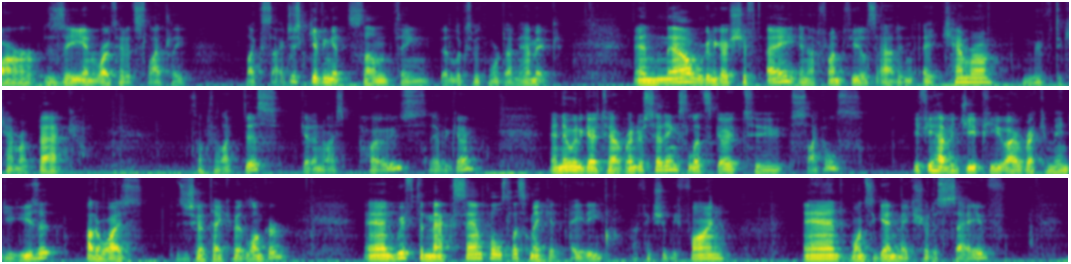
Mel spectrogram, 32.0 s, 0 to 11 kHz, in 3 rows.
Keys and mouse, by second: 3.1 alt+a, 7.0 KP_1, 7.3 shift+a, 9.5 KP_3, 10.3 g, 11.7-16.8 middle drag, 11.7 KP_0, 12.5 g, 13.8 g, 16.8 click, 17.0-18.0 middle drag, 18.0-32.0 drag, 30.4 ctrl+s, 30.6 ctrl+s, 30.7 ctrl+s.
